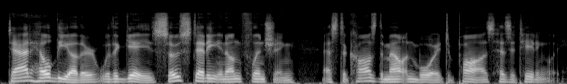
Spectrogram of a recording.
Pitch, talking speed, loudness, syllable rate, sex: 125 Hz, 210 wpm, -18 LUFS, 6.0 syllables/s, male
